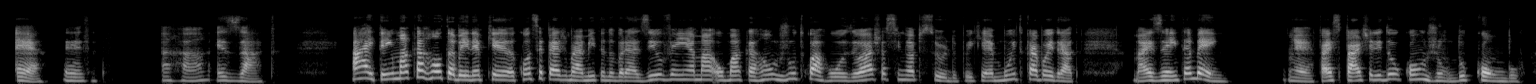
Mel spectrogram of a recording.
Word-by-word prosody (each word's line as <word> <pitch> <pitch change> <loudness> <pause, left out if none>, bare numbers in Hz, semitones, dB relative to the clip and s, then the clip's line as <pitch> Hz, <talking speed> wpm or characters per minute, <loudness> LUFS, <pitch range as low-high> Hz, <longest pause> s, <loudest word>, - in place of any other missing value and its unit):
É, 140 -8 +2 0.2
exato, 165 -2 -8 0.6
aham, 180 +1 -9
exato, 165 -7 -5 0.7
ah, 270 +2 +6
e - - -3
tem 235 +2 +4
o - - -3
macarrão 300 +1 +4
também, 225 -7 +4
né, 210 +1 +3
porque 205 -3 +2
quando 245 +6 -4
você 280 +2 -2
pede 220 -4 +3
marmita 195 0 -1
no 180 -1 -7
Brasil 180 +6 -2
vem 225 0 -1
a - - 0
ma 215 -1 0
o 195 - -1
macarrão 205 +2 -2
junto 250 +5 -7
com 250 - +3
o - - +8
arroz, 175 -3 -3
eu 175 - 0
acho 230 +5 +2
assim 245 -2 -9
um - - -8
absurdo, 185 -7 -5
porque 170 +4 -9
é 170 0 0
muito 215 +6 -7
carboidrato, 205 - +1 0.5
mas 180 0 +1
vem 195 0 +2
também, 200 - +2 0.6
é, 150 -5 0
faz 185 +7 +2
parte 190 +2 +4
ali 215 0 -1
do 240 +3 -3
conjun 200 -10 -5
do 200 - -4
combo. 150 -8 -1
195 Hz, 185 wpm, -25 LUFS, 175-230 Hz, 0.7 s, o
